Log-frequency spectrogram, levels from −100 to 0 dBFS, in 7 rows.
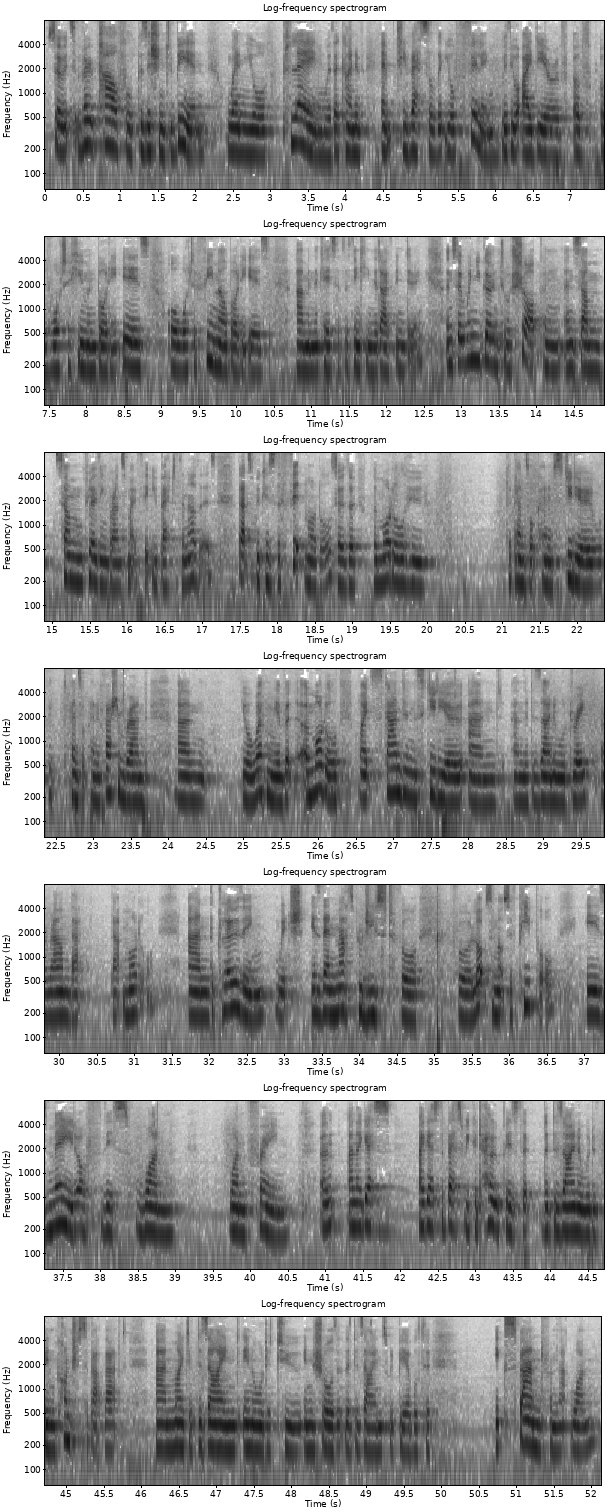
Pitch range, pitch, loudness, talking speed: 175-195 Hz, 180 Hz, -19 LUFS, 200 wpm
